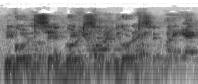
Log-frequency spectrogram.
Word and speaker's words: Godse: Godse.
